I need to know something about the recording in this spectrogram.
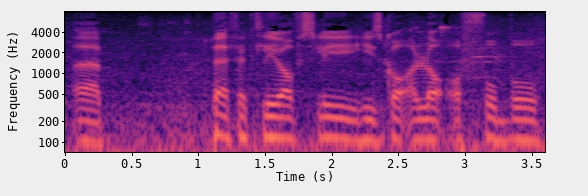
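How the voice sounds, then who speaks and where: A man's voice: lowish voice, level tone, moderate pace, background noise. A young man from Spain, a footballer, answering interview questions by a pool outdoors, with many restarts and fillers. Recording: music playing behind. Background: music.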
